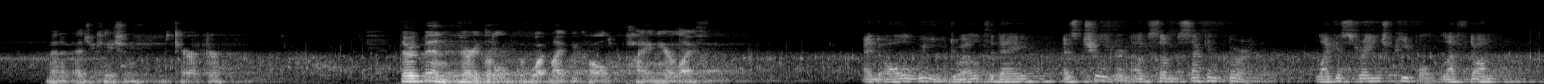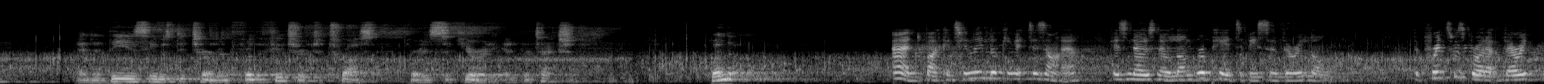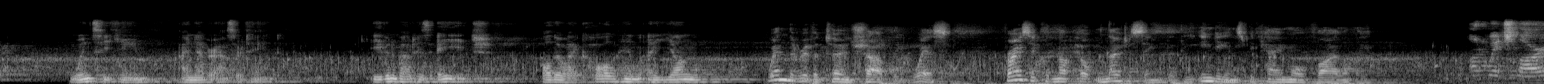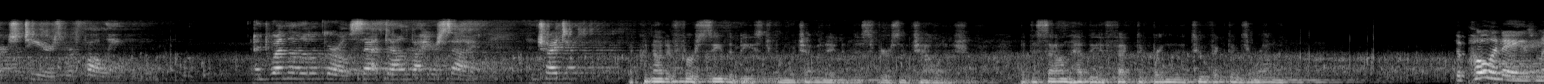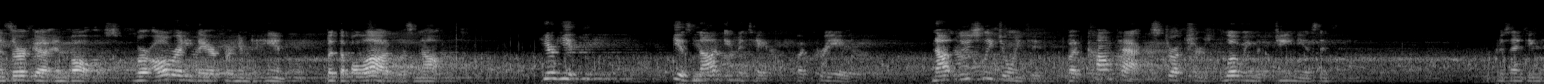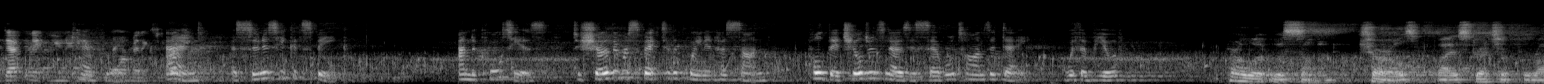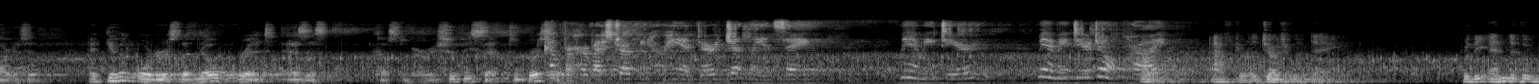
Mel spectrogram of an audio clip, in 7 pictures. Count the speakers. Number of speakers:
nine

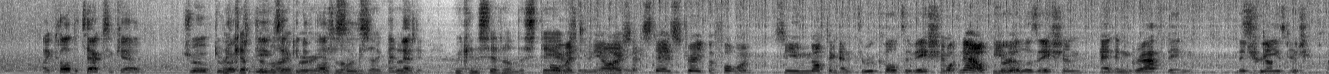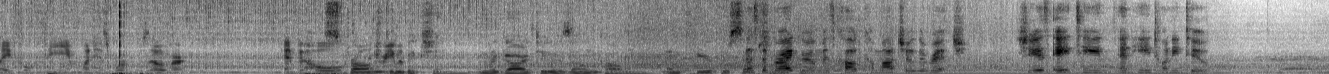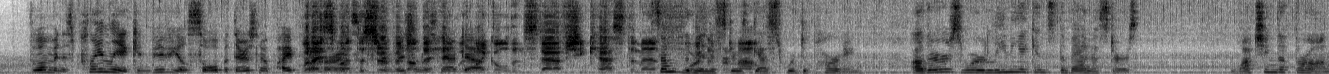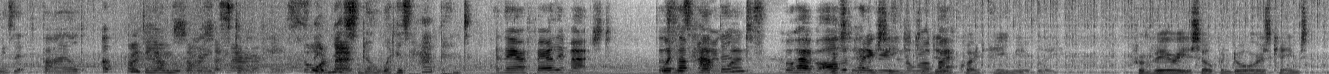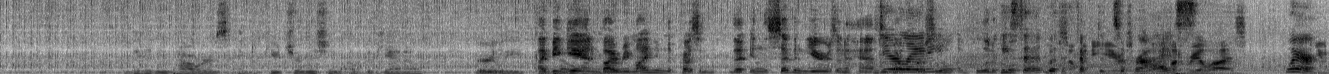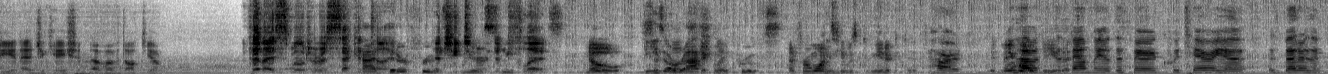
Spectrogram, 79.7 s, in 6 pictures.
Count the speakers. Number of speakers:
ten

